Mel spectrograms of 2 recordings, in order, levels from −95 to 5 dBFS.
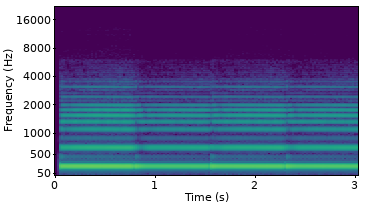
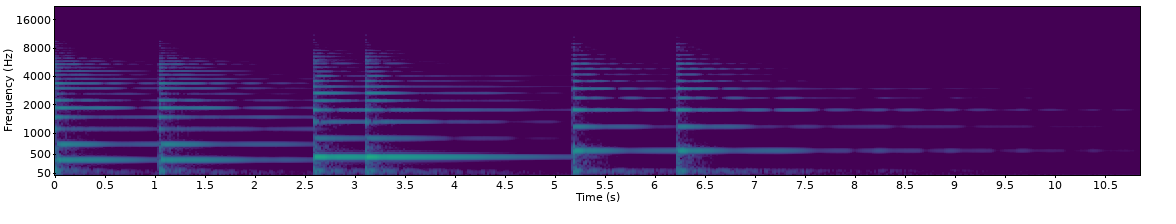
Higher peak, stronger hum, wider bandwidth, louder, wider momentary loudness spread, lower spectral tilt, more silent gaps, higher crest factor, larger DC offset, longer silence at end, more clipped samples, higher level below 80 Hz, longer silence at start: first, -14 dBFS vs -30 dBFS; neither; second, 3.8 kHz vs 9.8 kHz; first, -24 LUFS vs -47 LUFS; second, 5 LU vs 22 LU; first, -9.5 dB/octave vs -3.5 dB/octave; neither; second, 10 dB vs 20 dB; neither; second, 0 s vs 2.6 s; neither; about the same, -80 dBFS vs -76 dBFS; about the same, 0.05 s vs 0 s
